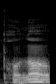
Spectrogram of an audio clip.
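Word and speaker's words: پلو: Then it says chelo pelo, which is wrong. It's chelo {slash} polo, which are two different things.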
